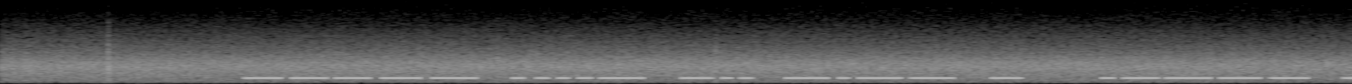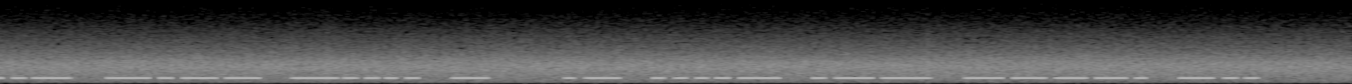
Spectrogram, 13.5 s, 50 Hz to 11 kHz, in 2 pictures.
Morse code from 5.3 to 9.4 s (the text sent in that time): 1UY6T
